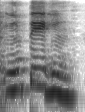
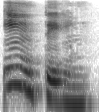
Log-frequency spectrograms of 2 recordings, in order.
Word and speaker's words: ínterim: Interim, mas não é. Ela é uma proparoxítona. Interim.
